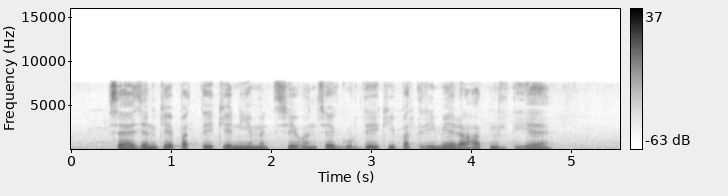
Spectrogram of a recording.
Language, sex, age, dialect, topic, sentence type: Hindi, male, 18-24, Hindustani Malvi Khadi Boli, agriculture, statement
